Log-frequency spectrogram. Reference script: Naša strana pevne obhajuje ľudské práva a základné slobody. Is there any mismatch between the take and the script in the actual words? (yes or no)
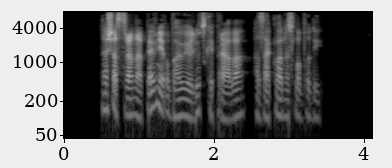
no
